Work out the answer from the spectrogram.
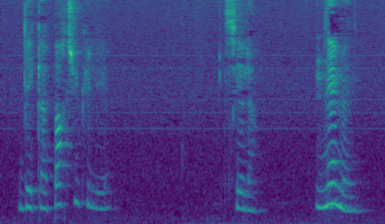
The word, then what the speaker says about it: nehmen: Nehmen, nehmen, nehmen. Vous voyez ici que le H est muet. Si vous vous rappelez, j'ai dit au début de vidéo qu'il y a des cas particuliers. C'est là. Nehmen.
